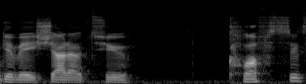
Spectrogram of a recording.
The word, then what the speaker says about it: Kloofsuits: So before that, I wanna give a shout out to Clough Suits, I think that's pronounced. K-L-O-O-F Suits.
